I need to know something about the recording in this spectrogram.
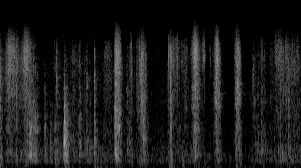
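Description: Pen scratching across paper in short, irregular strokes as a letter is written.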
